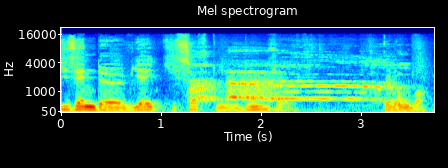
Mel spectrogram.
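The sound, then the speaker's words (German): A rooster crows in one long, drawn-out call, framed by shorter, lower calls just before and after it, on a farm that keeps three roosters. “Und dann gibt es noch 3 Hähne.”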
